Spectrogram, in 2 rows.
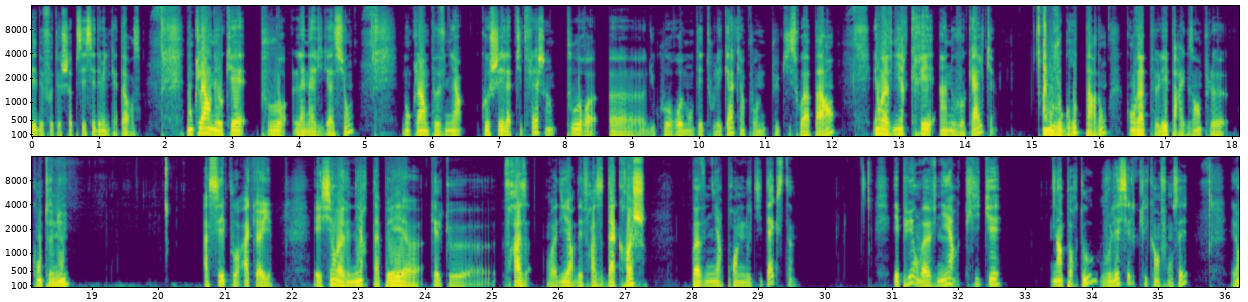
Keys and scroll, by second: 17.9-20.9 typing, 21.0 Return.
